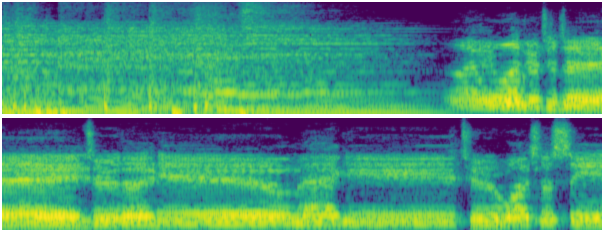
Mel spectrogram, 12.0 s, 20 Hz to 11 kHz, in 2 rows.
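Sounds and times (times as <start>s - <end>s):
male quartet singing a cappella: 4.4s - 12.0s.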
